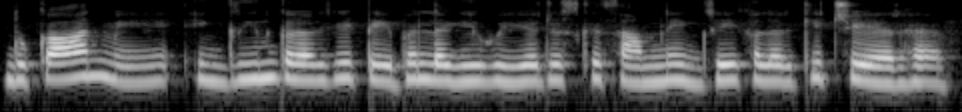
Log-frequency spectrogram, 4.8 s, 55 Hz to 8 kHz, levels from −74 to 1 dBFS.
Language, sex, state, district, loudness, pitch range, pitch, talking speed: Hindi, female, Jharkhand, Ranchi, -19 LUFS, 220-240 Hz, 230 Hz, 210 wpm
